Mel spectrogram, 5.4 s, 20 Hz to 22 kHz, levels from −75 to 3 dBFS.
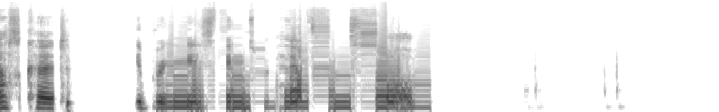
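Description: Short concealed packet loss at 0.37 to 0.41 s and 0.47 to 0.51 s: about 20 ms went missing each time, and the receiver patched the gap by extending the previous sound, leaving brief smears.

Long network dropout from 0.51 to 1.04 s: the sound stops and roughly half a second is gone, with about 0.44 s of silence, likely because packets stopped arriving before playback resumed.

Robotic sound from repeated short buffers from 1.15 to 4.35 s: a rigid, metallic 200 Hz buzz, likely from the same short chunk of audio being replayed in place of most of the real signal, which fits a 5 ms buffer.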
